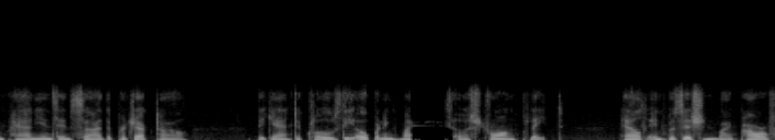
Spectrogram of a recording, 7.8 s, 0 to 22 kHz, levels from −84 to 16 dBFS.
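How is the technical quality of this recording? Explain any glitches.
The recording has one clear glitch: a brief gap in the speech. The speech is band-limited with nothing above about 8 kHz, which fits a wideband Opus call at around 20 kbps.

From 4.11 to 4.57 s the speech drops sharply, by roughly 40 dB at its deepest, for about half a second. The likely cause is speech suppressed in double talk: while the far end was talking, the echo canceller could not tell the near talker apart from loudspeaker echo and attenuated everything, so this stretch of speech nearly disappears before recovering.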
